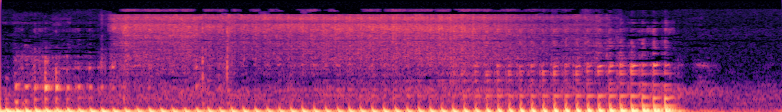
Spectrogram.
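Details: Lion. A lion's purr comes as a deep, rattling rumble, made of quick low pulses repeated evenly. It holds steady for just over three seconds, then breaks off into quiet.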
